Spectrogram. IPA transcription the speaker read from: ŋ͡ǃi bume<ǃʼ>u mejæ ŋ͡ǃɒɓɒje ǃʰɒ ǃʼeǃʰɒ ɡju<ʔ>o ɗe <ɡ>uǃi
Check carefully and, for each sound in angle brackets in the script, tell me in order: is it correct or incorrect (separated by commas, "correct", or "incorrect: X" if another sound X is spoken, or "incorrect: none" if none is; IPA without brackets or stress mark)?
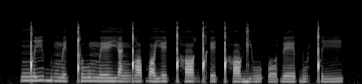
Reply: incorrect: ǃ, correct, incorrect: ɓ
